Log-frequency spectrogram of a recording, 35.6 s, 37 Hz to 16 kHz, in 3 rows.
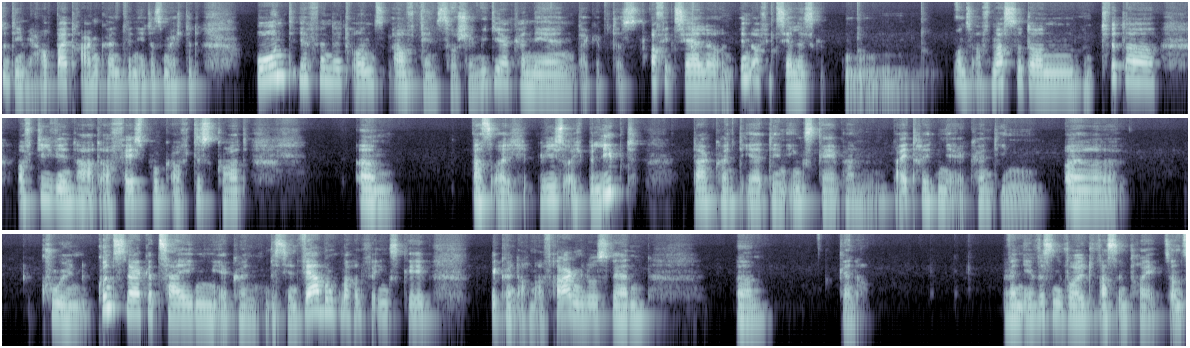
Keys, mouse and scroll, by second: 4.7 middle click, 5.1 click, 5.3 middle click, 6.7 ctrl+scroll up 2, 8.2-9.5 drag, 9.9 middle click, 34.2-35.0 scroll down 4.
